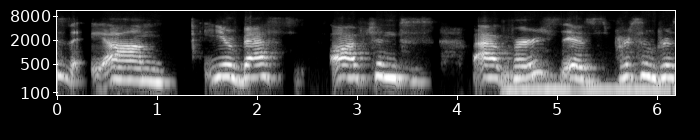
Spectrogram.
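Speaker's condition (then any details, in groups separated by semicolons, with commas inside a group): Cerebral palsy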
